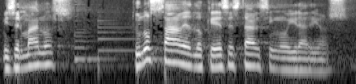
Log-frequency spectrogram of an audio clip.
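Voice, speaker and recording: A man with a Costa Rican accent preaching a sermon, telling his testimony with strong emotion, moving from hushed speech to loud cries. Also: mid-range voice, animated, slow. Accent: Costa Rican Spanish. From Costa Rica. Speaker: apostle preaching. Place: large church hall. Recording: reverberant church hall. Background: soft guitar music.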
